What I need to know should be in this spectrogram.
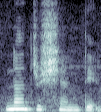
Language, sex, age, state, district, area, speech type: Sanskrit, female, 30-45, Andhra Pradesh, Krishna, urban, spontaneous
